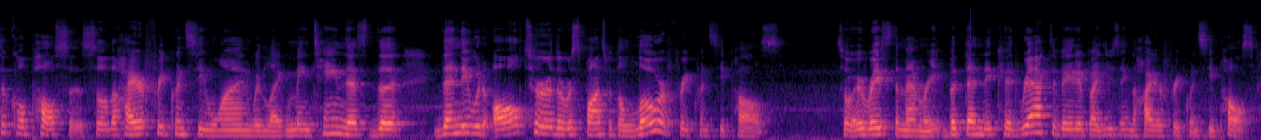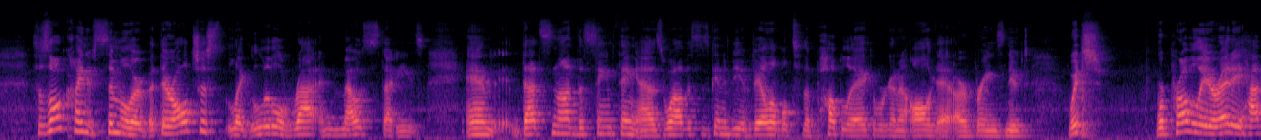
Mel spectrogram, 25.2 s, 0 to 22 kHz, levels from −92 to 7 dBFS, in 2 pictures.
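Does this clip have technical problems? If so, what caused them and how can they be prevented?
Yes. There is a single sharp click at 9.70 s. It is likely dropped samples. A fraction of a millisecond of the stream is missing, so the waveform jumps straight to a later value. Give recording and playback buffers enough headroom so the stream never skips.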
